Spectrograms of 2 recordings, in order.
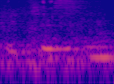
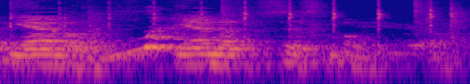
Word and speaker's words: pianissimo: Is that how you pronounce it? Petissimo? Yeah, it should be partissimo. Right there? Oh, no, I'm sorry, not Piano system mode. but yeah, pianissimo.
